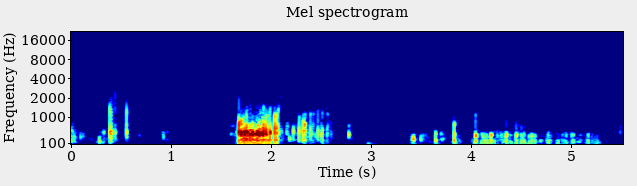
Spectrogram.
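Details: Ordinary stomach growling: gurgling, bubbling rumbles in bursts, with one louder, longer growl among them.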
